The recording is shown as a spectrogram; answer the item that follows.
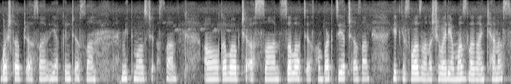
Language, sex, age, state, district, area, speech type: Kashmiri, female, 18-30, Jammu and Kashmir, Budgam, rural, spontaneous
